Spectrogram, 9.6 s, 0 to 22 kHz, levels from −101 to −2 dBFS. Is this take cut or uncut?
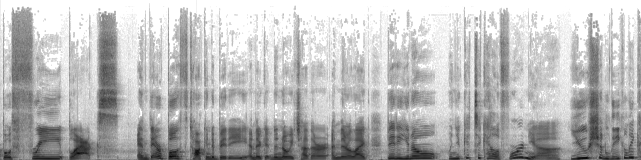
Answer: uncut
